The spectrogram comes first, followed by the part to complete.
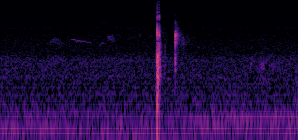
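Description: A single slingshot shot about two seconds in. First comes a sharp snap as the rubber bands are released from full draw, then a second, fainter crack about a quarter second later as the ball strikes the target.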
